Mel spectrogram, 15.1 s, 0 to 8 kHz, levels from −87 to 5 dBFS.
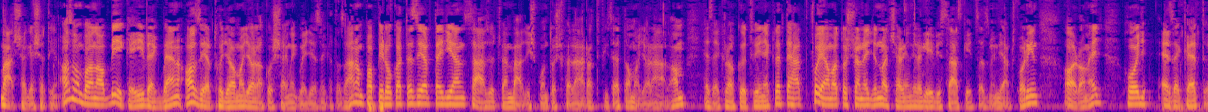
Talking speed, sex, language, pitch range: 160 wpm, male, Hungarian, 90-125 Hz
